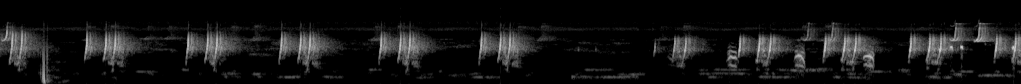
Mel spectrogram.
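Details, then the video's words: Common quail call from a quail cassette used for hunting: a bright, clipped multi-note burst repeated about once a second, later turning quicker and more broken, over a steady high-pitched whine. "نیوبٹیر کی کیسٹ اوریجنل وڈیو"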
